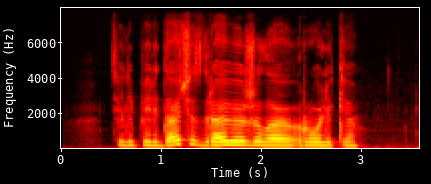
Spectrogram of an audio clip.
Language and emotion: Russian, neutral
